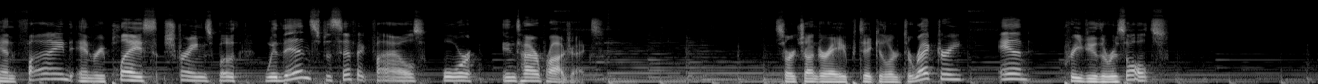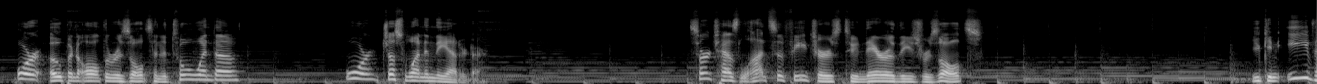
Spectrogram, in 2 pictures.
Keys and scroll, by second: 8.3 shift+super+f, 19.4 shift+super+r.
